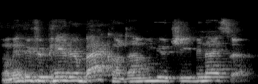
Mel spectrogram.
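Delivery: loud, high-pitched jab back; pointed rebuke. Acted. Cop defending mother to man who owes her, pointed rebuke. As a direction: throw the unpaid debt back at him.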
